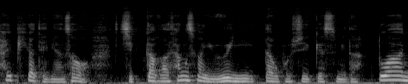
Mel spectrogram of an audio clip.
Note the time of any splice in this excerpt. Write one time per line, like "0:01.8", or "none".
none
